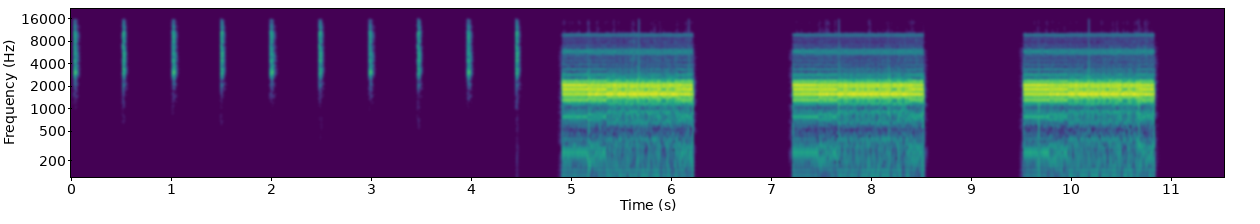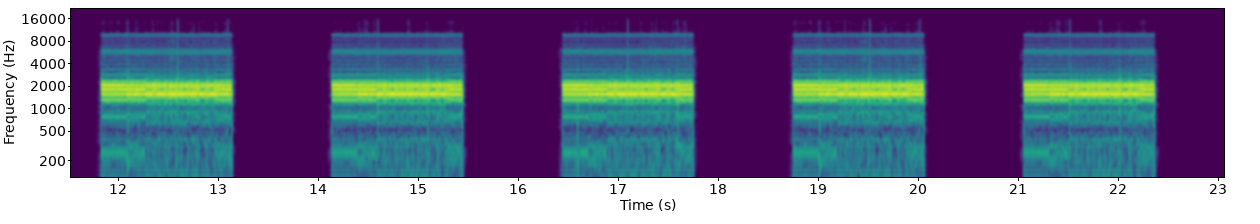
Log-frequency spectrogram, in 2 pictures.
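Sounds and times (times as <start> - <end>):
electronic alarm clock buzzer: 3.0 - 6.3, 7.2 - 8.6, 9.5 - 10.9, 11.8 - 13.2, 14.1 - 15.6, 16.4 - 17.8, 18.8 - 20.2, 21.0 - 22.5.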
